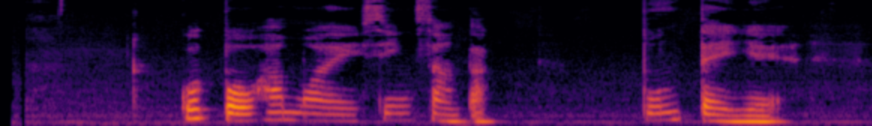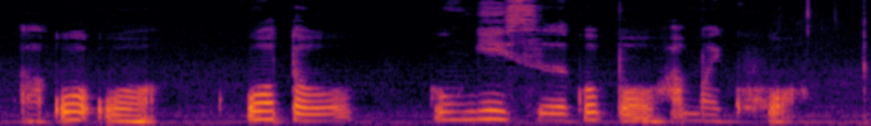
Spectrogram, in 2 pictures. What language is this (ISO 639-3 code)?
cpx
